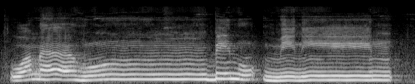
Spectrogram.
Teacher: اخفاء شفوی یہاں پر جو ہے میم کو جی تھوڑا سا چھپا کر پھر اس کے بعد باقی ادائیگی ہونی چاہیے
